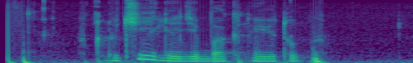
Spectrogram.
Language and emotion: Russian, neutral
